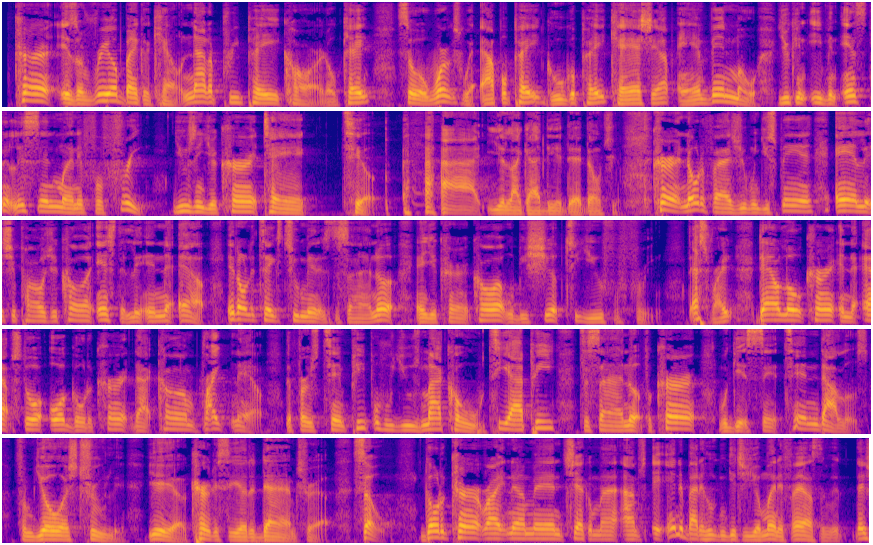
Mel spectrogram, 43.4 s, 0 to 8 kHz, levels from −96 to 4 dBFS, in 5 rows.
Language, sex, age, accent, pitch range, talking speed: English, male, 30-49, American, 110-150 Hz, 190 wpm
